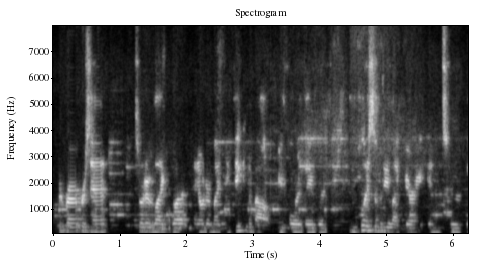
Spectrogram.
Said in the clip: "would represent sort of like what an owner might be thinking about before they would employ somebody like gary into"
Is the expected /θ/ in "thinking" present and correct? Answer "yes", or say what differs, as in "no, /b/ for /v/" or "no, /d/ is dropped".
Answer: yes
